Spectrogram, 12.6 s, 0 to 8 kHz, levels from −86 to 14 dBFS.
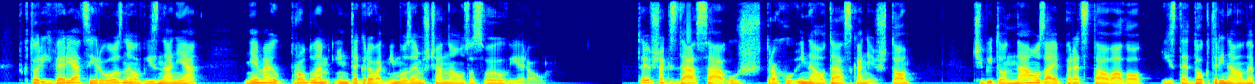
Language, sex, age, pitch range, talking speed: Slovak, male, 30-49, 105-135 Hz, 145 wpm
